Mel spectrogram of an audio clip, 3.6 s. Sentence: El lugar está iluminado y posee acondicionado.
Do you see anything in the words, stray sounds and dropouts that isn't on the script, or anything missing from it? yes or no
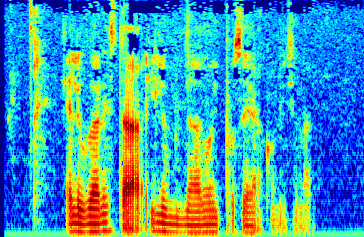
no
